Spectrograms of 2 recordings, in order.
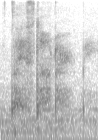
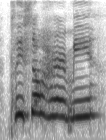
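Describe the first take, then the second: First: It is whispered with no full voice. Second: It is spoken aloud in full voice. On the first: The speaker calls it right. "There we go. There's a whisper" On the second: The speaker calls it wrong. "I said that wrong because I didn't see how she said it"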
